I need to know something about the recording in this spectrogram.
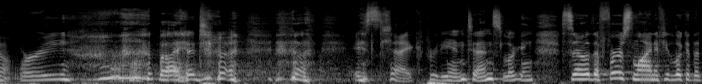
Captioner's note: laughter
